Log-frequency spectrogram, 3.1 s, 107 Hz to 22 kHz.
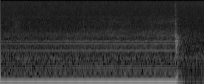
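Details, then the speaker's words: Sparton 1567 tube radio powered up through dim bulb tester with external amplifier connected: loud steady low hum from the speaker for nearly three seconds; strong mains hum, source not yet traced. "so that that hum I you know I'm sure you heard it he must have heard that that home is in tolerably loud"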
